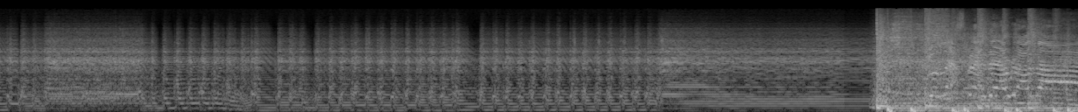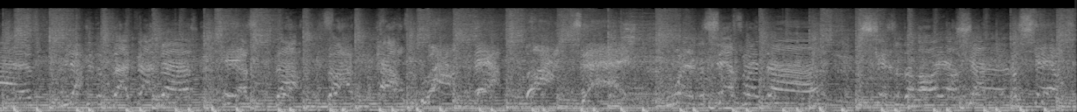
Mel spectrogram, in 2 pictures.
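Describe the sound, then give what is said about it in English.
A recorded rock song opens with sustained, droning distorted chords for several seconds, then abruptly erupts into loud, dense, full-band playing with heavy distortion and yelled vocals. “I like that song. And I just want to hear how that compares to what we're listening to now”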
